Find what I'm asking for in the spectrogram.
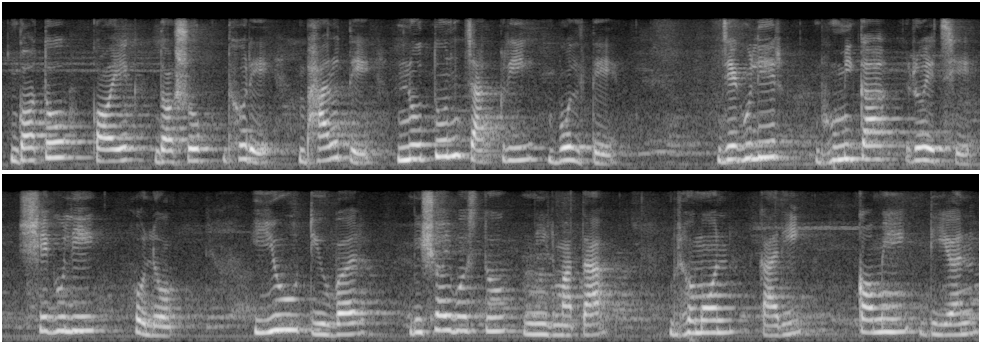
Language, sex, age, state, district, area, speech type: Bengali, female, 60+, West Bengal, Paschim Bardhaman, urban, spontaneous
